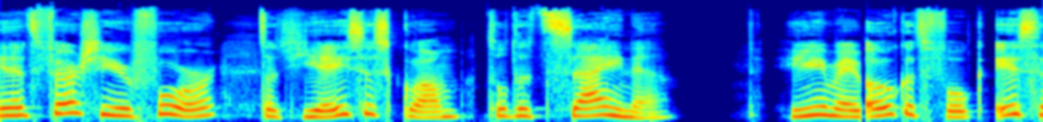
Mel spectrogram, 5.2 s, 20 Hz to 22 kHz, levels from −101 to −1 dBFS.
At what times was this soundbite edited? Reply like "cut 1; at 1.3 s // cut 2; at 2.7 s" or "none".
cut 1; at 1.3 s // cut 2; at 2.4 s // cut 3; at 4.3 s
